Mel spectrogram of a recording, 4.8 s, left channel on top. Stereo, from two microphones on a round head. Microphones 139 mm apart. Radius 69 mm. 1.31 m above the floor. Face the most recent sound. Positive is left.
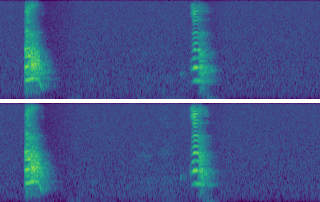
turn(degrees=-45)  # may be behind; listen again after turning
